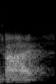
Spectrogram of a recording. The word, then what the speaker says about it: CHI: So this is ACM, annual SIG Chi conference on computer-human interaction, CHI, pronounced like the Greek letter Chi.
